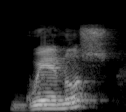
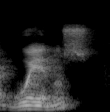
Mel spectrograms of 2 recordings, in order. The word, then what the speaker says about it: genos: É o momento no qual as comunidades gentílicas, os guenos, se escreve genos, mas pronuncia guenos, vão se unindo através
